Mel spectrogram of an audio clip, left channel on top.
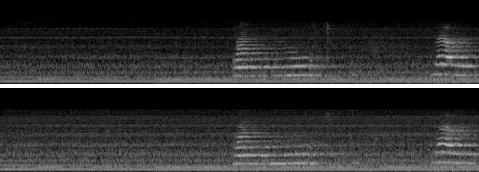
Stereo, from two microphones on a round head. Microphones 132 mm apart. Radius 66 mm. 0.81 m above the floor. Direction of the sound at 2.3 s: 30° left (ahead or behind).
